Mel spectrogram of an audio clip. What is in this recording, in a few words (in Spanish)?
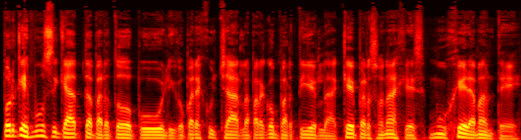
Personajes - Mujer Amante (Off)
